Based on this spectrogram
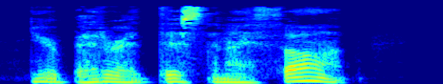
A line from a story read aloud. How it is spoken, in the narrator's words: Ellery says under her breath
